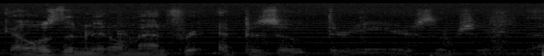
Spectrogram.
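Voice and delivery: whispered slogan, barely voiced. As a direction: breathe the shirt text out like a secret. Shirt slogan said under breath.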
